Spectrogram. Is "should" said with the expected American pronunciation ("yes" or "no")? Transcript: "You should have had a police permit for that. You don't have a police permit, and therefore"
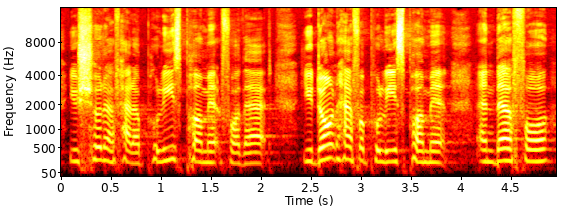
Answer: yes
